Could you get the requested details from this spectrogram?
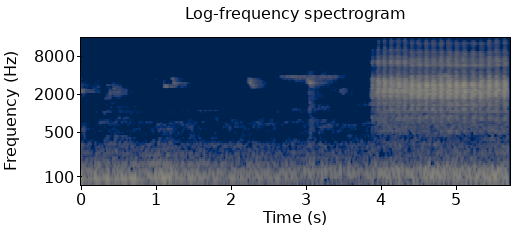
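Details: A treepie calling its partner at breakfast time in the morning gives a few soft, short whistled notes, then bursts into a loud, harsh, rapidly pulsing rattle. A low rumble runs underneath.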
